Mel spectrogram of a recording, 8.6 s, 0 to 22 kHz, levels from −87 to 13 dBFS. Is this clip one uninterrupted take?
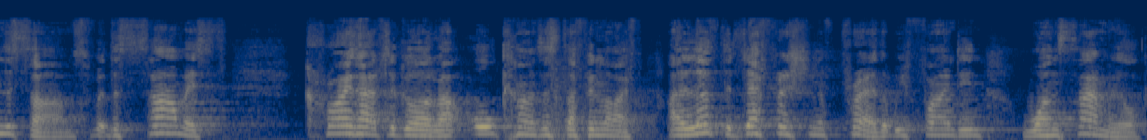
no; 1 cut; at 4.9 s

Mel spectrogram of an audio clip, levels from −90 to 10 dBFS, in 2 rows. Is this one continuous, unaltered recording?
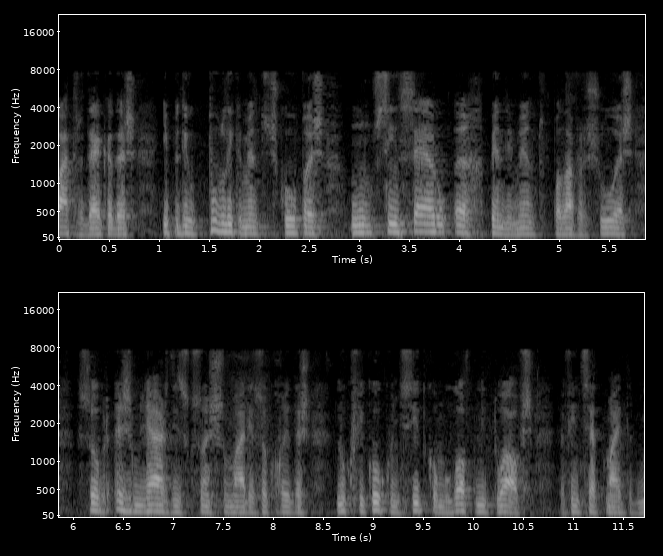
yes; 0 cuts

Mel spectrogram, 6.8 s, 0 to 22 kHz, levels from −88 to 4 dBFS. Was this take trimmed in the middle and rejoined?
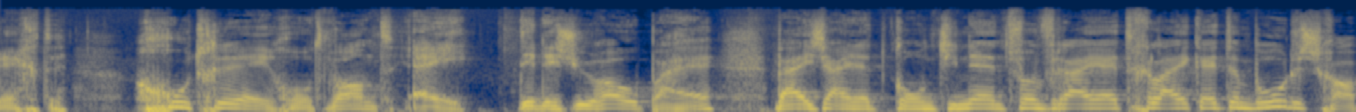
no; 0 cuts

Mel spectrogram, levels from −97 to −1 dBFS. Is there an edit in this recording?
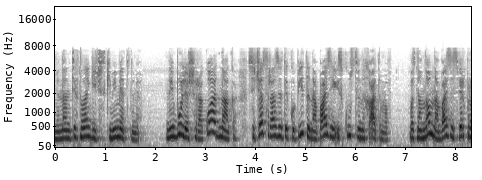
no; 0 cuts

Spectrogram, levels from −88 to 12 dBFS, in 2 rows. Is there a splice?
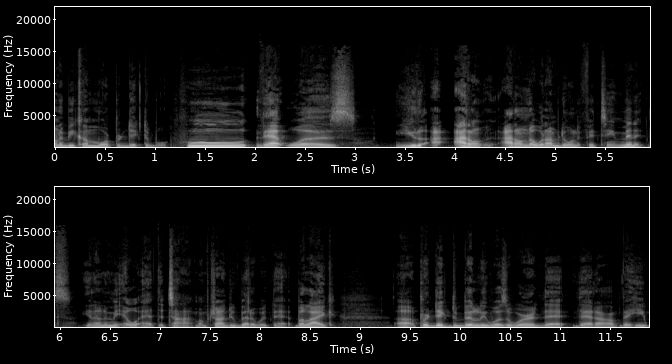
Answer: yes; 1 cut; at 1.2 s

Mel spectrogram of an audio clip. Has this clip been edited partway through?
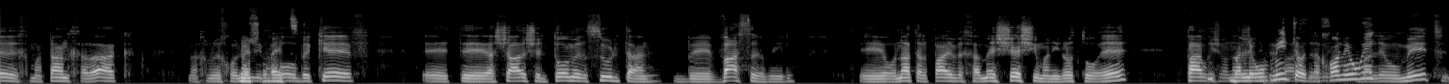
no; 0 cuts

